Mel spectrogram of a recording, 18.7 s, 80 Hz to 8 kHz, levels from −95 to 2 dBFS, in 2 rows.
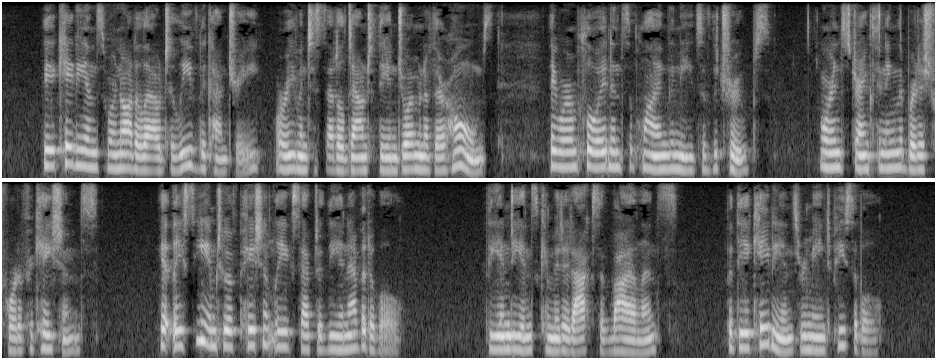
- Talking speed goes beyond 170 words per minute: Yes, average, 180 wpm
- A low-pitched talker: No, medium, 185 Hz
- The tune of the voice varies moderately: Yes, average, 3.5 semitones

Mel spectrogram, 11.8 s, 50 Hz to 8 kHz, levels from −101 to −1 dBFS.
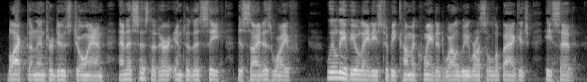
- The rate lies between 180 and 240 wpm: No, slow, 135 wpm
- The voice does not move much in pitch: Yes, narrow, 1.4 semitones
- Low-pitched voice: Yes, low, 115 Hz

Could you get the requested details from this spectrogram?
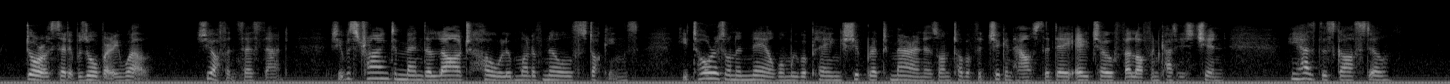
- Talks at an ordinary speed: No, fast, 235 wpm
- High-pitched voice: No, very low, 95 Hz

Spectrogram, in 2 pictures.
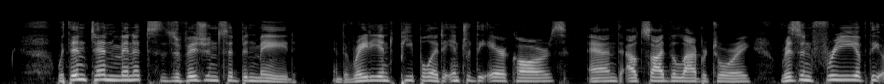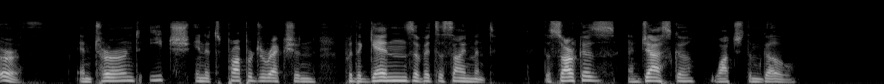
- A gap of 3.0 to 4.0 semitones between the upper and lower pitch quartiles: Yes, average, 3.5 semitones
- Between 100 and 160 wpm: Yes, average, 155 wpm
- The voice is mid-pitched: Yes, medium, 160 Hz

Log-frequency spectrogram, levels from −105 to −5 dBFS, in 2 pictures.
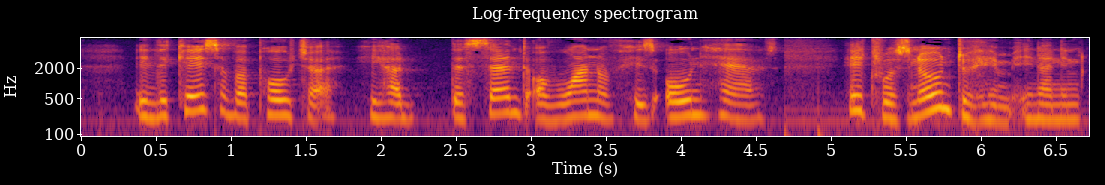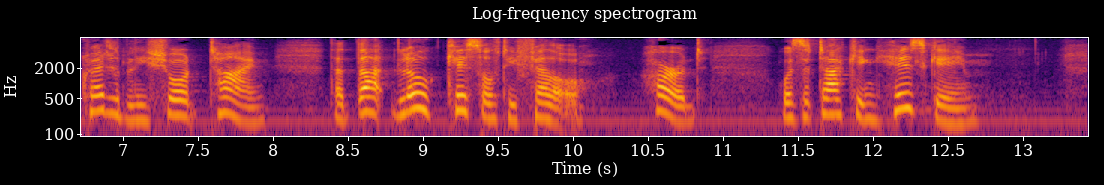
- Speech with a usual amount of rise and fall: Yes, average, 4.5 semitones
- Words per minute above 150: Yes, average, 160 wpm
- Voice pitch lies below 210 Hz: No, high, 220 Hz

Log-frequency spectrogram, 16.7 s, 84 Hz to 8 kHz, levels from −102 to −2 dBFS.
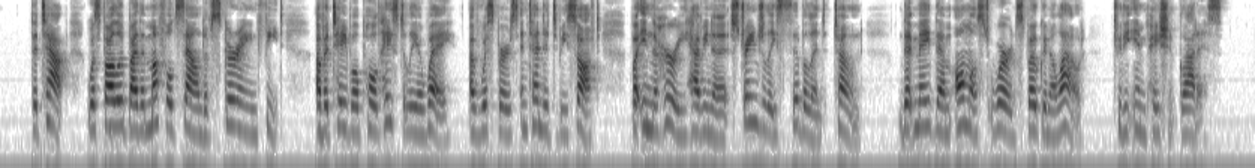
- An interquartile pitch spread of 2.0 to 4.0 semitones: Yes, average, 2.9 semitones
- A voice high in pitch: Yes, high, 235 Hz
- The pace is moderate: Yes, average, 155 wpm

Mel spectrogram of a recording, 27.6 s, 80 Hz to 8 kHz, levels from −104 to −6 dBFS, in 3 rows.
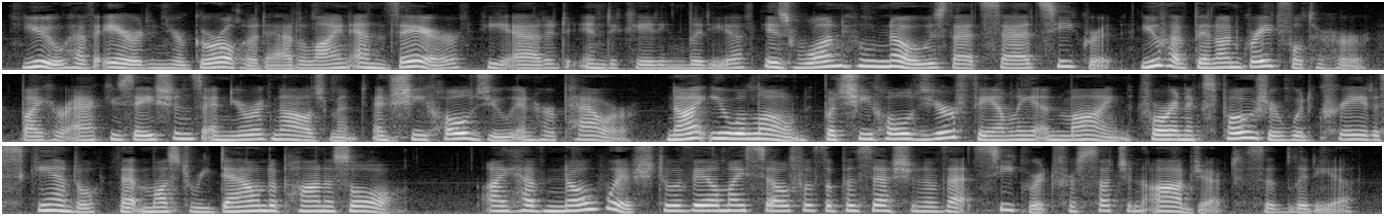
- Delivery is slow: No, average, 170 wpm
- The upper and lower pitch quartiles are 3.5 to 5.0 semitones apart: Yes, average, 4.2 semitones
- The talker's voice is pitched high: Yes, high, 195 Hz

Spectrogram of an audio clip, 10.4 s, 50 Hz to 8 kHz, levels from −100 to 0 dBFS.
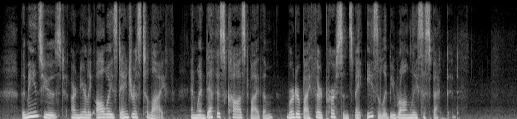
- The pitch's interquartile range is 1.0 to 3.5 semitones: Yes, average, 2.9 semitones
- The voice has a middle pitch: Yes, medium, 175 Hz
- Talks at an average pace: Yes, average, 145 wpm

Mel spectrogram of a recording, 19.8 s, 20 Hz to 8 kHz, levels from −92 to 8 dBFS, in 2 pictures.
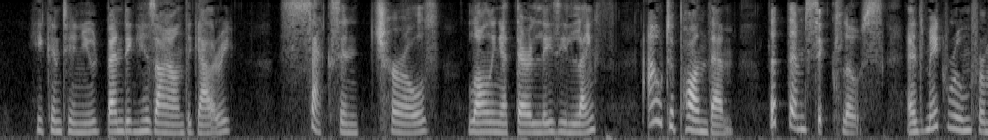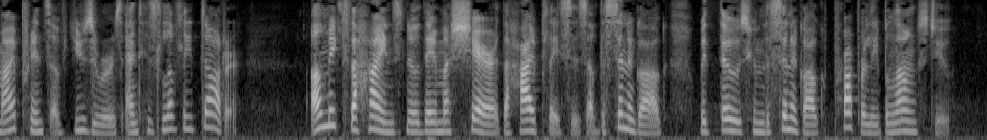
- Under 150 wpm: No, average, 165 wpm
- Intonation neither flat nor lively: Yes, average, 3.8 semitones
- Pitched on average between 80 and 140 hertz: No, high, 215 Hz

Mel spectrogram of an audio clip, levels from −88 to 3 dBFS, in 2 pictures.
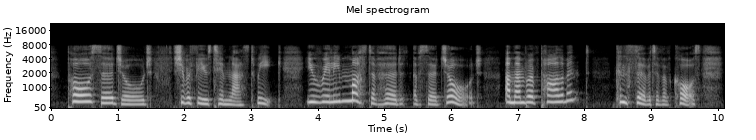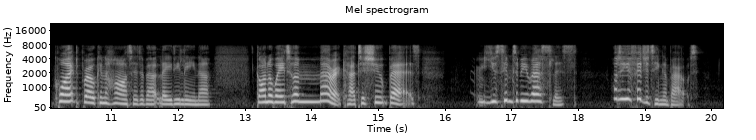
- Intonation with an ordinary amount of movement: No, wide, 7.1 semitones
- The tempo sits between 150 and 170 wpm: No, slow, 135 wpm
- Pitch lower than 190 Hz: No, very high, 250 Hz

